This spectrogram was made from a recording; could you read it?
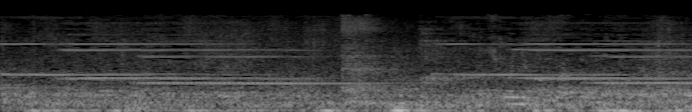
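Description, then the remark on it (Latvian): A parliament chamber bell rung before a vote on a draft law in its second reading rings steadily without a break for several seconds, a sustained metallic tone with bright overtones, over a low background hum and faint murmur of voices. “Lūdzu zvanu.”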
